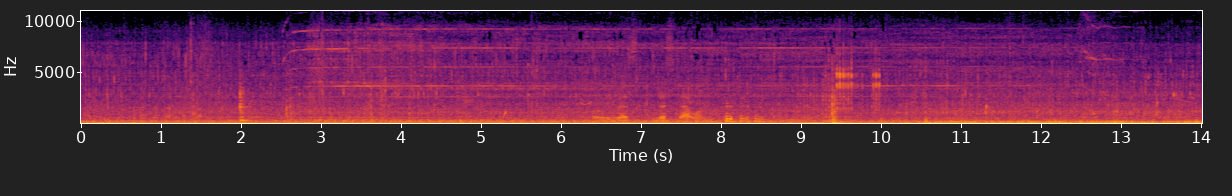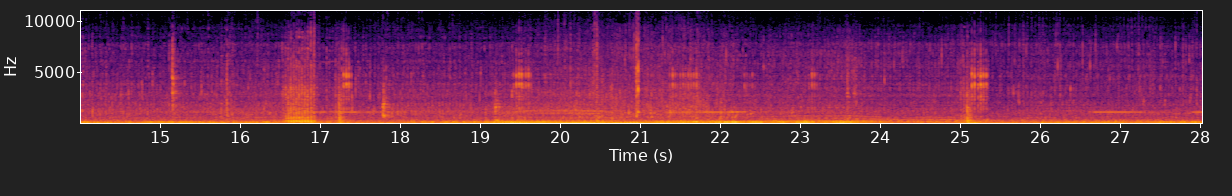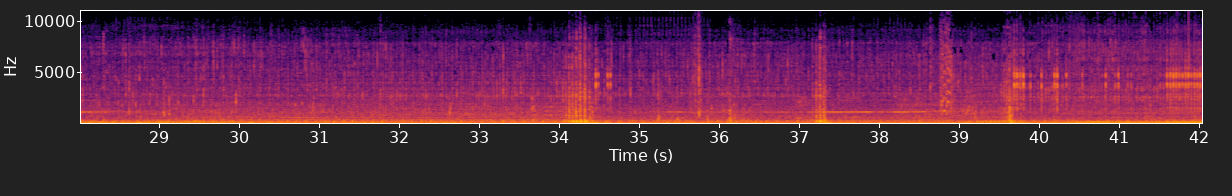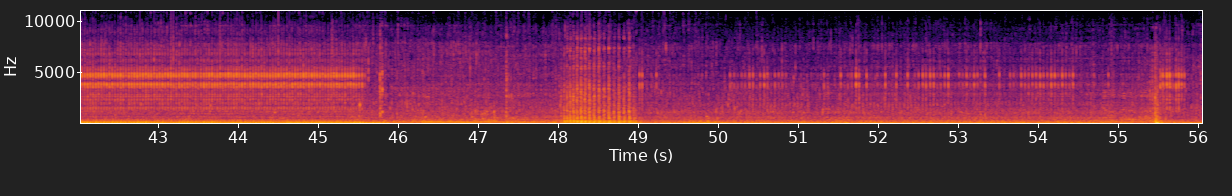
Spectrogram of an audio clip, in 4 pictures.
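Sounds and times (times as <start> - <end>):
boat engine rumble: 0.0 - 56.0
water noise: 0.0 - 56.0
steady high-pitched tone: 2.0 - 15.0, 35.0 - 56.0.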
